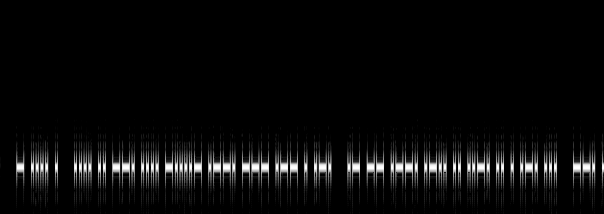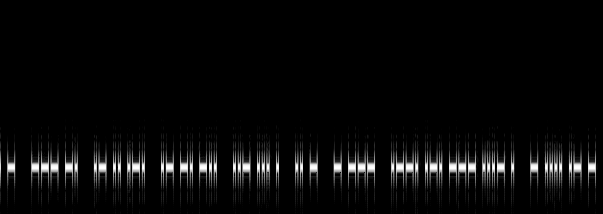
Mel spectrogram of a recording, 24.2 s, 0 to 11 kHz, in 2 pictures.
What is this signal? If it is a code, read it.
Morse code, heard as a keyed tone, about 25 wpm, 600 Hz. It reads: THE HIGH-POWER AMPLIFIERS GET ON AIR AND USE IT TO PROVE THAT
